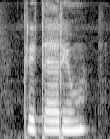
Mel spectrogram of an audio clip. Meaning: criterion
- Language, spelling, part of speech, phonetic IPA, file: Czech, kritérium, noun, [ˈkrɪtɛːrɪjum], Cs-kritérium.ogg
